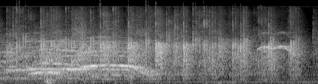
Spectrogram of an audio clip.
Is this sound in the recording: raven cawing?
no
